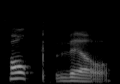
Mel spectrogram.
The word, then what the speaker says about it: Falkville: Tricky name there. You got to be careful how you say it. That's Folkville, Alabama.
